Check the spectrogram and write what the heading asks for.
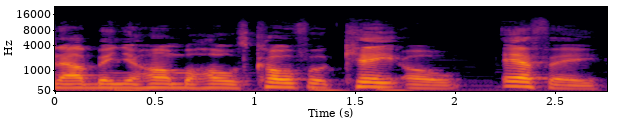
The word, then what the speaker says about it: Kofa: Once again, I've been your humble host, Kofa, K-O-F-A, not coffee, not kufu, not Kofi, or any variation thereof. Kofa rhymes with sofa, easy to say, easy to spell.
